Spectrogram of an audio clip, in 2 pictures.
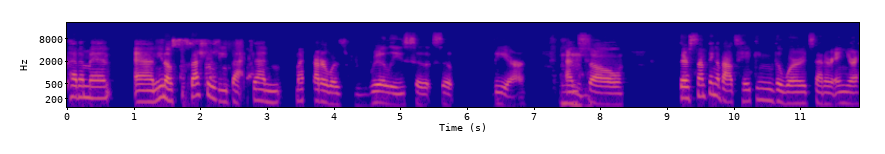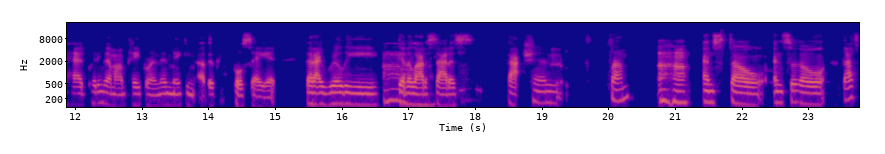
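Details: Stuttering in an adult woman writer who says she has a stutter that listeners may hear.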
